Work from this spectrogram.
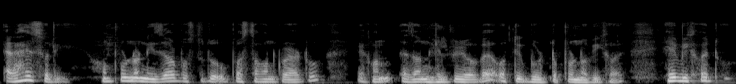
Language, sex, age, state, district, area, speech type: Assamese, male, 60+, Assam, Charaideo, urban, spontaneous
